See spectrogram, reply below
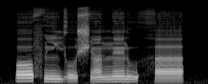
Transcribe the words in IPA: ɔ˦fĩ˧jo˨ ʃã˨˦nɛ̃˦ɾu˦˨ ha˧

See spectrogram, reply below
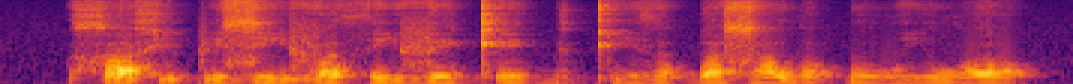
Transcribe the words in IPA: xɒxipi zivɒ θi ve kʼeɡ͡bʏ kʼiðɔɡ͡bɒ zɒwɔk͡pu wi wɔ

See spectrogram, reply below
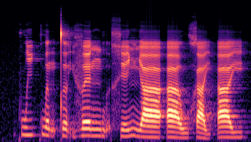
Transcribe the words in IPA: kwi˨˦kwə̰˧˨n t̪ə̰˧˨j vɛ˧ŋṵ˧˨ə̯ xe˨˦ɲaː˨˩ʔaː˧˩w xa˧˩jʔa˧j

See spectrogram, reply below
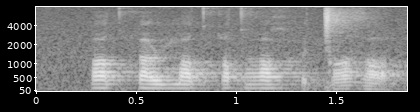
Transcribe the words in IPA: o˦tˤθə˦ɹmo˦˨tˤqə˦tˤ ɦo˦ʁhə˨ ɡ͡ǀa˦zˤə˨

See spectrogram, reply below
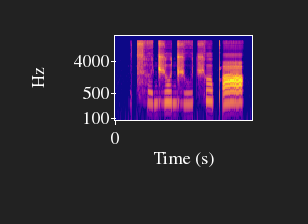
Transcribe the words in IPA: t͡sʰə̤d͡ʒud͡ʒṳ t͡ʃʰʊpʼɑ

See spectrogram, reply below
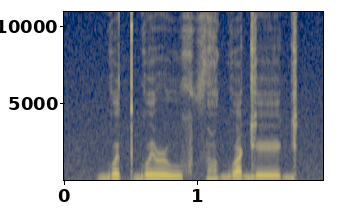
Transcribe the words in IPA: ɡʷɛ˦tɡʷe˧ɹuː˨xʷ θɑ̤˦˨ɡʷa˨ɡeː˨ɡ

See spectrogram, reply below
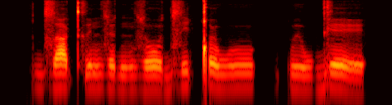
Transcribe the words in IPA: d͡zakʼɨnzɵd nzod͡ziǃɵwu | pɨw ɡe

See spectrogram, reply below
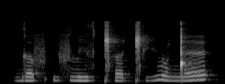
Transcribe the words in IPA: ɡɜfʔi̤f lizǁʰɜ ǁʰi̤loŋ͡ǃɛ

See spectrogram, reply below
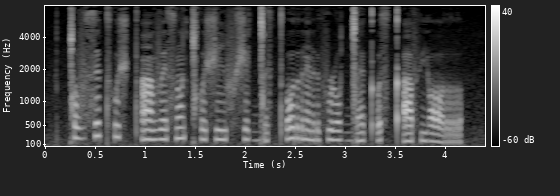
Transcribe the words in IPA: ǀʊvsɪtʰuʃ tʼãve sõǀʰʊ ʃifʃe ɡ͡ǀestʼorẽr fɹoɡ͡ǀɛkʼʊs kʼafjɔr

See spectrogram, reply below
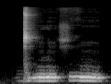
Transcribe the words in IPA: ɡ͡ǁĩlĩʃɦĩ

